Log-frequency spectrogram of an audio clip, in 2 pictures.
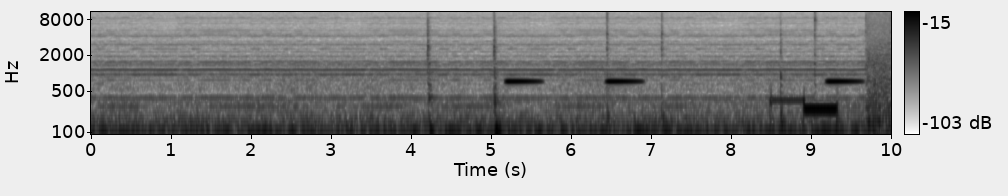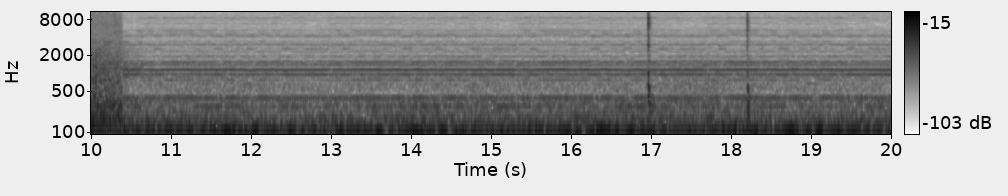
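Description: An aircraft engine hums low and steady.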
